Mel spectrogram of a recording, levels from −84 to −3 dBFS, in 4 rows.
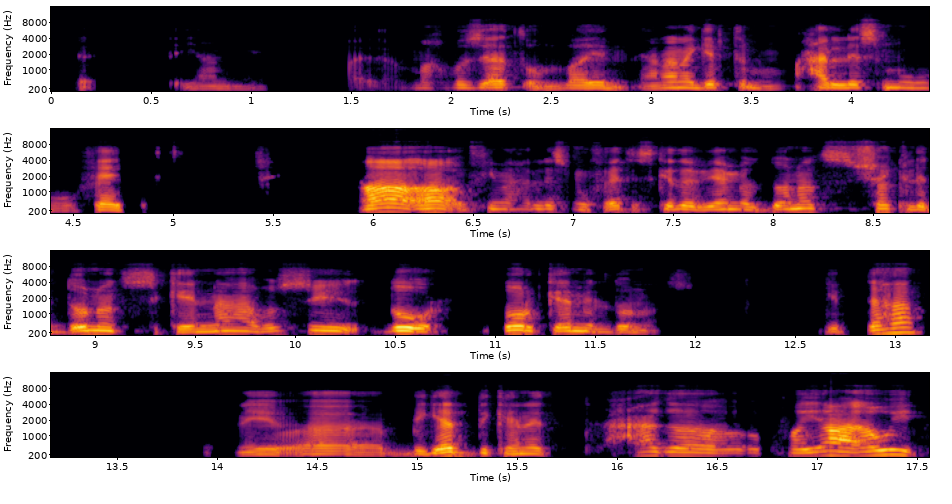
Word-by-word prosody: آآ، - - -18 0.4
يعني 100 -2 -22 0.7
مخبوزات 125 +2 -5
أونلاين 115 +2 -5
يعني 105 +3 -6
أنا 125 0 -2
جبت 125 +2 -4
من 100 -1 -11
محل 125 -1 0
اسمه 115 -4 -6
Fati’s 430 +2 -2 1.0
آه، 155 -3 +8
آه، - - -9
في - - -10
محل 135 +1 -11
اسمه 120 -3 -9
Fati’s 135 - -6
كده 135 +1 -1
بيعمل 130 -1 -3
دونتس 145 +2 -2
شكل 145 -3 -4
الدونتس 145 +5 +1
كأنّها 130 +4 -2
بُصّي 140 +3 -2
دور 140 -3 +7 0.3
دور 160 -1 +7
كامل 140 -4 -1
دونتس 110 -3 -9 0.7
جبتها، 205 +6 -1 1.0
بيبقى 110 -1 -6
بجد 135 +7 +2
كانت 120 -2 -4 0.2
حاجة 160 -3 -4
رفيعة 145 +4 +3
أوي، 195 +1 +3
130 Hz, 120 wpm, -22 LUFS, 115-145 Hz, 1.0 s, آه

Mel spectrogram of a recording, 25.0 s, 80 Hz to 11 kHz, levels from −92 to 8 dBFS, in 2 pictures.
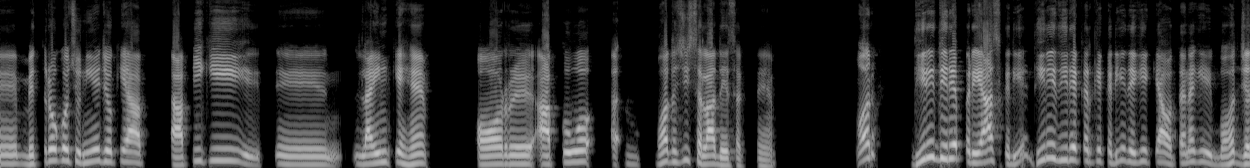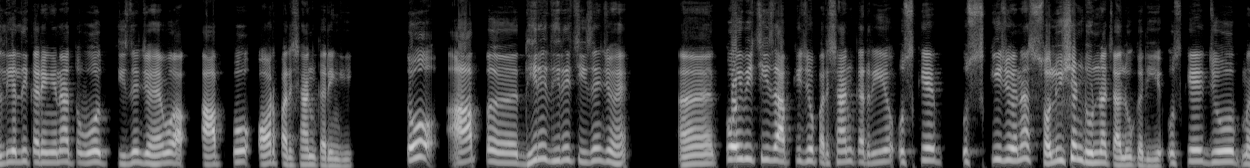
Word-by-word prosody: अ, - - -3
मित्रों 185 +8 +2
को 230 0 +3
चुनिए 205 +1 -1
जो 210 -1 +1
की 210 +2 -4
आप 185 -1 -1 0.3
आप 145 0 +3
ही 225 - -2
की 225 -10 0
अ, 150 -2 -4 0.2
लाइन 180 +4 +4
के 195 - +4
हैं। 180 +1 +3 0.5
और 160 +1 +4 0.3
आपको 160 +4 +3
वो 210 +1 +4 0.3
अ, - - -2
बहुत 165 +6 -3
अच्छी 215 +4 -5
सलाह 165 -6 +4
दे 140 -3 +1
सकते 130 -1 -12
हैं। 120 - -8 0.9
और - - +2 0.4
धीरे-धीरे 270 - +5
प्रयास 205 -3 +3
करिए, 160 -1 -6
धीरे-धीरे 240 +1 +1
करके 220 -2 -5
करिए 200 +3 -6
देखिए 210 +1 -1
क्या 195 - 0
होता 175 +1 -2
है - - -4
ना, 210 - +1
कि 200 -3 -3
बहुत 155 +6 -2
जल्दी-जल्दी 200 +6 +1
करेंगे 195 -1 0
ना 205 +1 0
तो 195 -2 -9
वो 195 +2 +2 0.2
चीज़ें 175 +5 -3
जो 180 - +1
हैं 165 - +2
वो 190 +1 +1
अ, - - +3 0.2
आपको 405 +1 +1
और 170 +3 +3
परेशान 155 +1 0
करेंगी। 130 -3 -4 0.5
तो 245 - +6 0.4
आप - - +3 0.4
धीरे-धीरे 230 +4 -2
चीज़ें 220 +1 -5
जो 210 - -1
हैं 175 +1 -1 0.5
अ, 170 +4 +2
कोई 250 +1 +7
भी 260 0 +1
चीज़ 245 0 -3
आपकी 215 0 +2
जो 225 +1 -1
परेशान 205 +1 -2
कर 200 -1 -4
रही 185 +2 -5
है 215 - -1 0.2
उसके 235 +4 -1 0.3
उसकी 210 +5 -5
जो 240 - 0
है - - +5
ना 265 +2 +1
सॉल्यूशन 230 +5 +2
ढूँढ़ना 190 -1 +3
चालू 145 -4 0
करिए। 125 -3 -5
उसके 215 +4 -1
जो 205 +1 +5
अ, - - -16
195 Hz, 190 wpm, -23 LUFS, 165-220 Hz, 0.9 s, कोई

